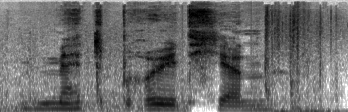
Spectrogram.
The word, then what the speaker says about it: Mettbrötchen: How do you pronounce it? Mettbrötchen.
